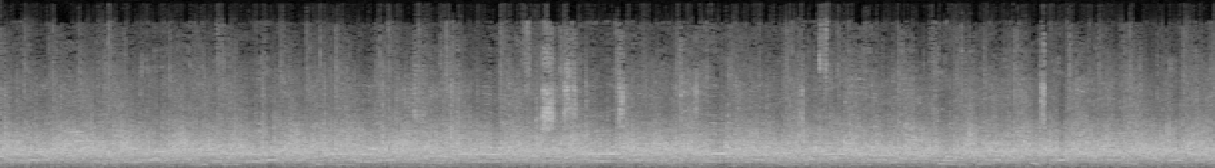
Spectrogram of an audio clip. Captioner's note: chanting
